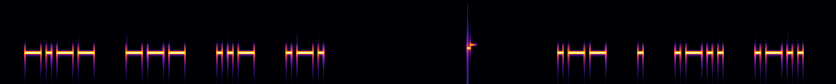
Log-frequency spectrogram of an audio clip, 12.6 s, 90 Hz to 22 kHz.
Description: Morse code, heard as a keyed tone, about 15 wpm, spaced as for 11 wpm, 700 Hz. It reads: YOUR WELL
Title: 2x Character Spacing - Top 200 Words - 15wpm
